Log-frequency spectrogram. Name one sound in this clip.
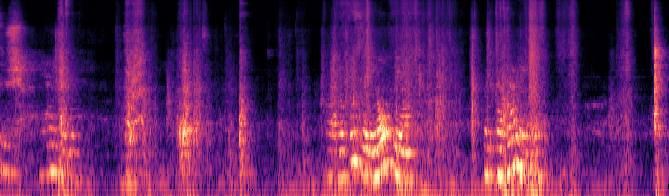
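Plastic packaging crinkles and rustles as it is handled.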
